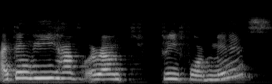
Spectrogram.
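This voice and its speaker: A woman with a non-native accent talks at a moderate pace with lively intonation over a quiet background. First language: not English. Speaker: workshop breakout room facilitator. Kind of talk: online group discussion. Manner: halting, with many fillers and repeats.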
